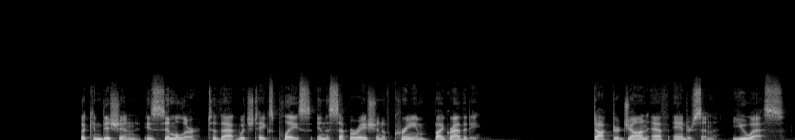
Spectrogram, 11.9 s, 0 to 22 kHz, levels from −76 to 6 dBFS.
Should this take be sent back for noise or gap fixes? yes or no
no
